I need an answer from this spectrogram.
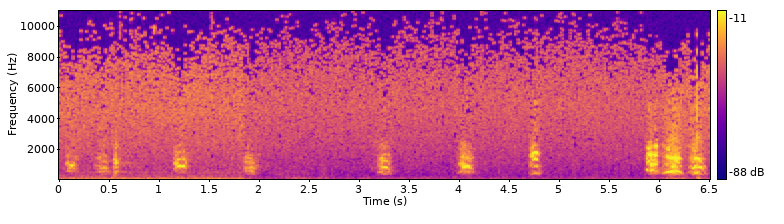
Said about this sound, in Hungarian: Megvesztek ezek a kutyák. Nem fogunk aludni miattuk.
